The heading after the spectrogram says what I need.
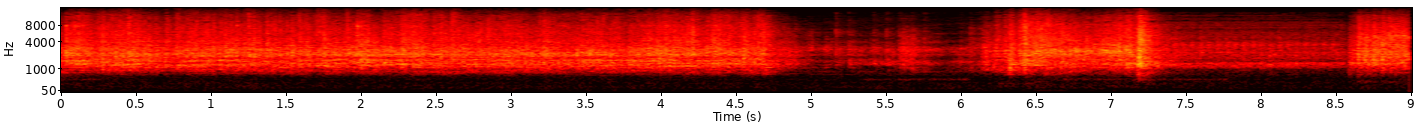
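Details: Magic Track toy car after a superglue repair: a buzzy, high-pitched gear whir with a light rattle, fading and returning as it laps the track; the drive runs normally.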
